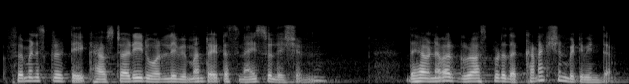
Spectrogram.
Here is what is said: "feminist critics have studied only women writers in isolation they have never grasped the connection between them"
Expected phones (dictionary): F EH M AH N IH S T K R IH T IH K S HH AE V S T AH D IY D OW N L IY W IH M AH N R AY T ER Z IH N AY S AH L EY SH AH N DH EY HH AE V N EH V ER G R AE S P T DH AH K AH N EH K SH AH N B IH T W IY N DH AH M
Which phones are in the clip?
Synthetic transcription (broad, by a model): F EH M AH N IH S K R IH T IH K HH AE V S T AH D IY D OW N L IY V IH M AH N R AY T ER S IH N AY S AH L EY SH AH N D EY HH AE V N EH V ER G R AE S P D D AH K AH N EH K SH AH N B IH T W IY N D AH M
